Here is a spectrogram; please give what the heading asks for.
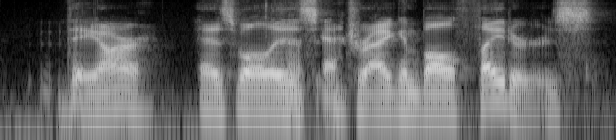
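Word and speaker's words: Dragon Ball FighterZ: are as well as Dragon Ball Fighters pronounced with an S even though it's a z H yes yeah all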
